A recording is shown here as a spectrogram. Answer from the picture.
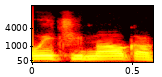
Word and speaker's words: Ichimoku: I use Ichimoku. Ichimoku? Oh, Ichimoku clouds, absolutely brilliant. Is that how to pronounce it? Yeah.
